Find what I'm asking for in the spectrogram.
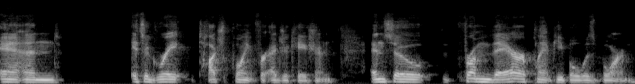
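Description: An ordinary speaking voice from a man, with ordinary pitch variation. He talks at a fairly slow pace. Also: medium pitch for a man, very clean recording, silent background. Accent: General American. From Colorado, US. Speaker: chef and entrepreneur. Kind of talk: casual interview.

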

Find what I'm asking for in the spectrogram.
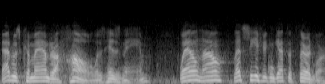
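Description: A man's fairly high voice swings very widely in pitch. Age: 50s. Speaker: guest quizmaster, sales promotion manager. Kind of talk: radio quiz show. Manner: jovial, laughing often.

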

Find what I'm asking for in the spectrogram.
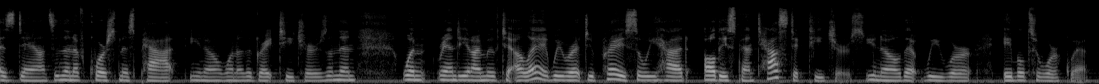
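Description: On a very clean recording with a silent background, a woman with a medium-pitched voice speaks at a fairly quick pace. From US West Coast, small-town California. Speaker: choreographer. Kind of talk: interview. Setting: studio. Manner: animated.

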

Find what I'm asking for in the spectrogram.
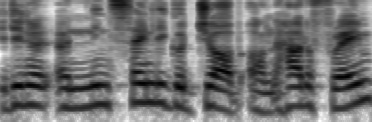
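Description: With a French accent, a man speaks in fairly even intonation. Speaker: actor. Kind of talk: interview. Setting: video call.

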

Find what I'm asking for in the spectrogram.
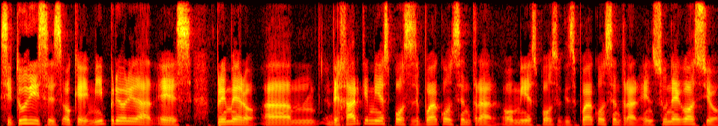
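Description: Speaking at a fairly slow pace with hardly any pauses, a man with a Portuguese accent uses a medium pitch and ordinary pitch variation on a very clean recording with a silent background. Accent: non-native Spanish, Portuguese. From Germany, Portuguese parents. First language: German or Portuguese (speaking Spanish). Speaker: entrepreneur's husband, corporate employee. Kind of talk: casual interview. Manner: halting.

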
